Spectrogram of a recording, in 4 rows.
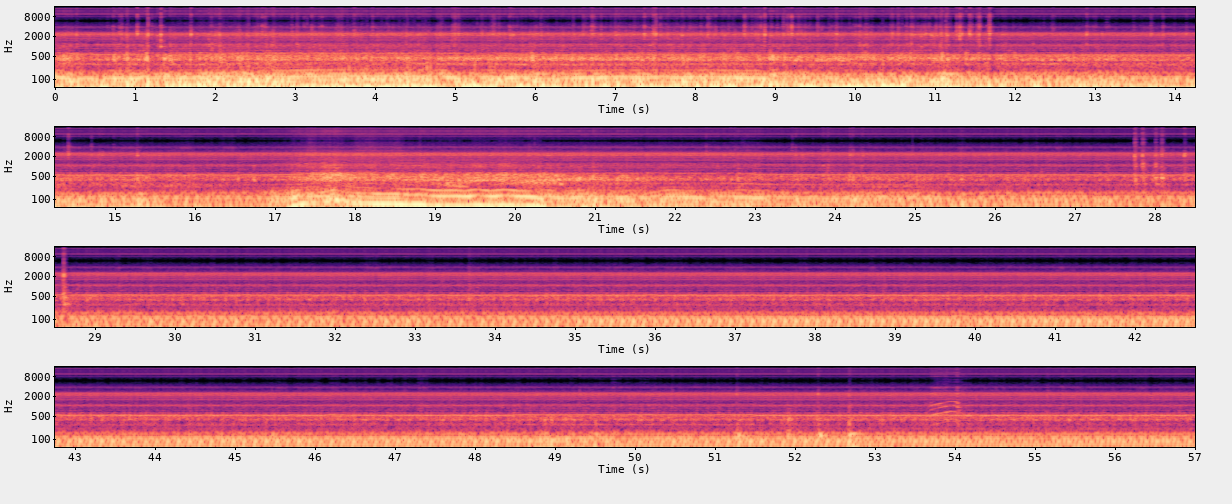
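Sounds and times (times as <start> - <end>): race car engine idling: 0.0 - 57.0
rising whine: 0.0 - 57.0.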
